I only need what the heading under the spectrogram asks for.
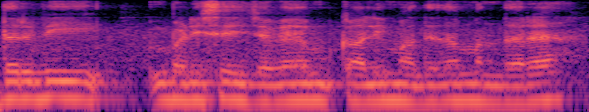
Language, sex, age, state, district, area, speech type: Dogri, male, 18-30, Jammu and Kashmir, Reasi, rural, spontaneous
